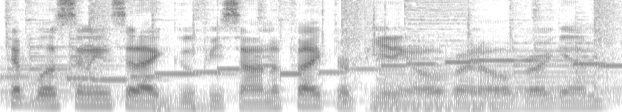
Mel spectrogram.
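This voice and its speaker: Guy streaming a game, lowish voice, slangy bro-and-dude chat, game music clearly behind him. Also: very fast. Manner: slangy, conversational, often addressing listeners as bro and dude. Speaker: live streamer. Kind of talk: casual chat while reading a visual novel aloud.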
